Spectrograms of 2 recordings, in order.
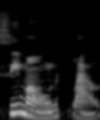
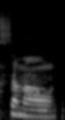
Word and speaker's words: Simone Loud: It is Simone Loud, not Simone.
